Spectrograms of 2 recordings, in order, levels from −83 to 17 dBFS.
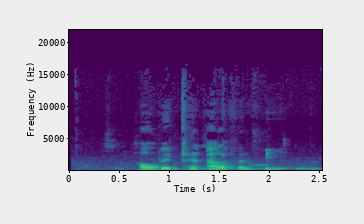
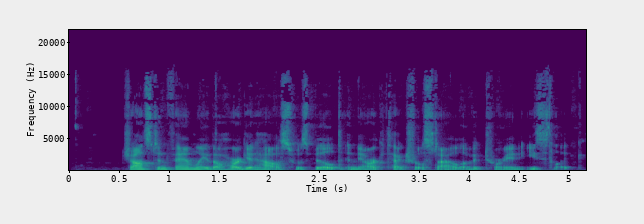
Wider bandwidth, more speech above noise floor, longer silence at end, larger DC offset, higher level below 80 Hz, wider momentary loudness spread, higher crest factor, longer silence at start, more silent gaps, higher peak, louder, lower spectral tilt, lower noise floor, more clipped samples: about the same, 16 kHz vs 16 kHz; about the same, 31 dB vs 32 dB; second, 0 s vs 0.15 s; neither; about the same, -56 dBFS vs -58 dBFS; about the same, 12 LU vs 11 LU; second, 18 dB vs 24 dB; first, 0.7 s vs 0.55 s; neither; about the same, -2 dBFS vs -4 dBFS; first, -18 LUFS vs -26 LUFS; first, -7 dB/octave vs -4.5 dB/octave; second, -49 dBFS vs -58 dBFS; neither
